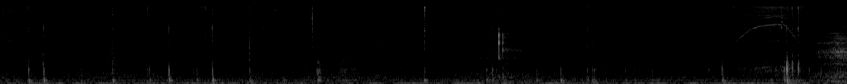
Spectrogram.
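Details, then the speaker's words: Seiko 7S36 watch movement during reassembly of the train of wheels, barrel touched with pegwood before the train bridge is screwed down: light clicks, then a fine whir rising and fading. All wheels are seated in their jewels and pivots and spin freely. "And there we go. Once you can hear that sort of sound, you know that the wheels are all in their jewels and their pivots, and we can finally screw the train on."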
